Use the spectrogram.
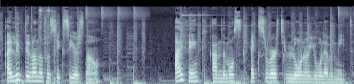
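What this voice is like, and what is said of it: Italian accent in English. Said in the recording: “I'm originally from Rome, which is the reason why you can hear an accent and sometimes a little bit of a struggle”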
